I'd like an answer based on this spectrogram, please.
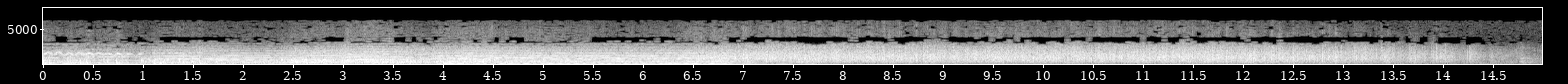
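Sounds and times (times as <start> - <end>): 
audience applause: 0.0 - 14.9.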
